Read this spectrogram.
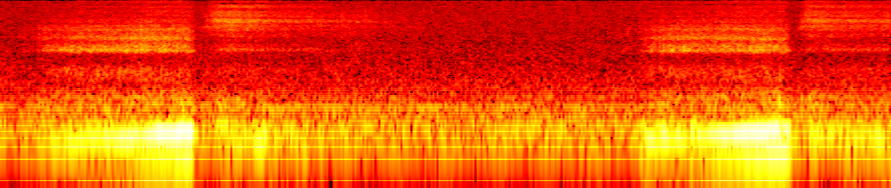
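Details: Lucy snoring while asleep, also running and eating in her sleep; two rising, rattling snores on the in-breath, each followed by a short breathy out-breath, in a quiet room.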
